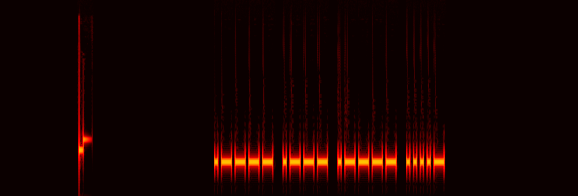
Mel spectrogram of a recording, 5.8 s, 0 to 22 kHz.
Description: Morse code, heard as a keyed tone, about 36 wpm, 700 Hz. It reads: 1J14
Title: Four Challenging Letter-Number Combinations 35wpm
